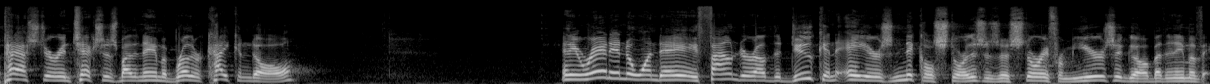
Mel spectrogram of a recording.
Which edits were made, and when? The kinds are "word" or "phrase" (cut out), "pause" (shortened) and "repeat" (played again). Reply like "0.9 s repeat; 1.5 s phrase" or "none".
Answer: none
